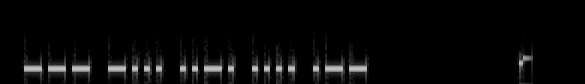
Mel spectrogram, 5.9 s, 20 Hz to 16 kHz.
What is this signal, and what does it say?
Morse code, heard as a keyed tone, about 20 wpm, 700 Hz. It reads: OBFHW
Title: Code Groups - 5 Letters - 20wpm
